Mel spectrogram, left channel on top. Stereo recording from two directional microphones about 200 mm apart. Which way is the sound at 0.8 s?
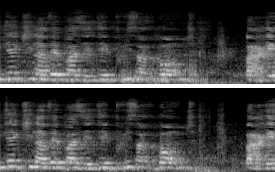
55° right (ahead or behind).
